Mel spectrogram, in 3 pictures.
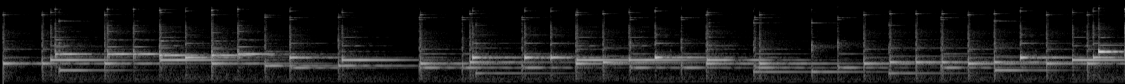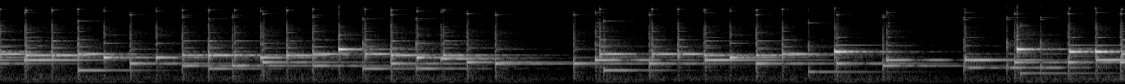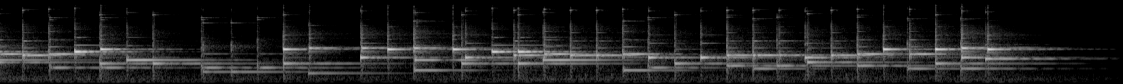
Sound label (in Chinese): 八音盒铃声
